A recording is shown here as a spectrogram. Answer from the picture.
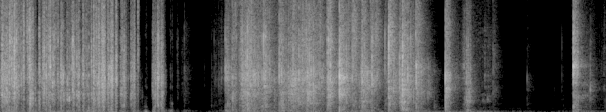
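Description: Plastic blind-bag wrapper crinkling and tearing as it is pulled open by hand, in two long stretches of crackling with a short pause between.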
